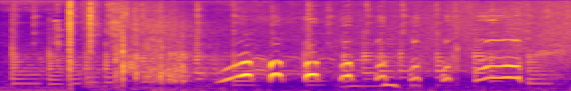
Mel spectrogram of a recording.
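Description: A single shotgun shot about half a second in, followed by a run of loud laughter.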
